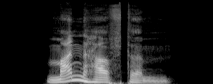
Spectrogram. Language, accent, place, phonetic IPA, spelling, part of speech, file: German, Germany, Berlin, [ˈmanhaftəm], mannhaftem, adjective, De-mannhaftem.ogg
- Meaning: strong dative masculine/neuter singular of mannhaft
